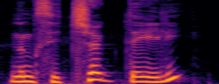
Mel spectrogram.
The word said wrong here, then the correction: Daly: Est-ce que je l'ai bien prononcé, Sarah ? Ça y est, tu me valides ? – Enfin, on dit Dali selon moi, mais bon, Dali.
